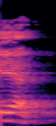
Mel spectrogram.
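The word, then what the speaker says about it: heir: एयर। क्या लिखा हुआ है? एयर। तो ई से पहले भी एच क्या है? साइलेंट। ठीक? तो यहां भी एच साइलेंट है।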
